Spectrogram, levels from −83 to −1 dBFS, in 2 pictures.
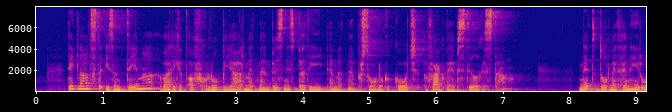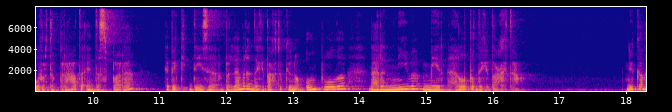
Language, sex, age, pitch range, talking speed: Dutch, female, 40-59, 160-195 Hz, 155 wpm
